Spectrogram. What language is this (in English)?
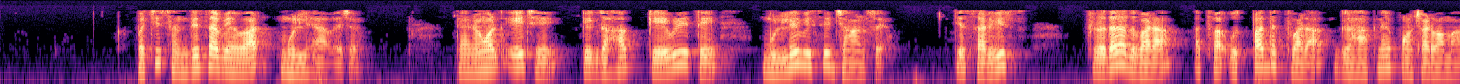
Gujarati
